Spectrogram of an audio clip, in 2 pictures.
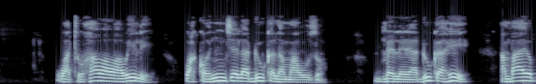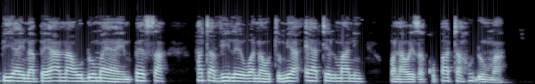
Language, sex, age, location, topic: Swahili, male, 18-24, Kisumu, finance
